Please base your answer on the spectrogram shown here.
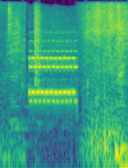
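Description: An electronic telephone ring sounds once, a bright, steady warbling tone lasting under a second, loud and close, then room noise resumes.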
